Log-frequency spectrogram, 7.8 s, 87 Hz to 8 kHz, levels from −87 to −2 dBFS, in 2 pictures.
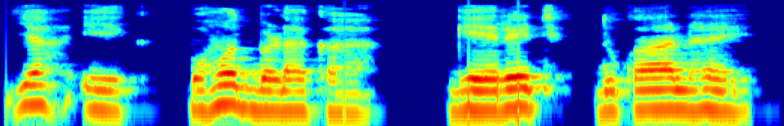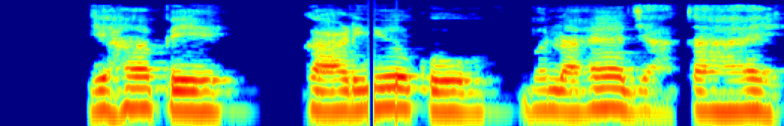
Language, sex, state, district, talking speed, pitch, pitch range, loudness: Hindi, male, Chhattisgarh, Balrampur, 120 wpm, 155 Hz, 150-165 Hz, -20 LUFS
